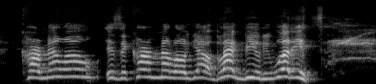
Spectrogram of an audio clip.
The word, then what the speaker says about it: Carmelo: Oh, you pronounce it like the basketball player. Carmelo Anthony. Okay. Carmelo.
